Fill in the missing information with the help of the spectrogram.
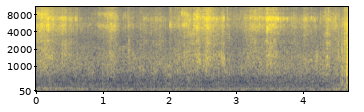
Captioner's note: footsteps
